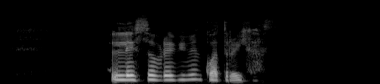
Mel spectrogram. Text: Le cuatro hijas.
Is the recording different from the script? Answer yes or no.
yes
